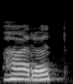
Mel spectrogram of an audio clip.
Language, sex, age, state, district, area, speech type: Marathi, female, 18-30, Maharashtra, Sindhudurg, rural, spontaneous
